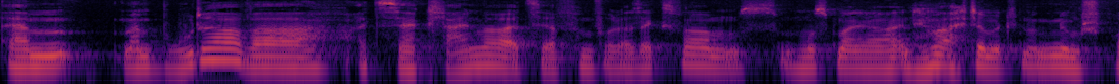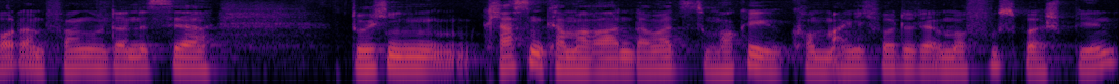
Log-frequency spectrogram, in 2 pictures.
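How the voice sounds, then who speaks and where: His voice a normal speaking voice, a man talks fairly quickly at a medium pitch with fairly even intonation. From Berlin, Germany. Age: 20s. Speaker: field hockey player. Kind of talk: casual interview.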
